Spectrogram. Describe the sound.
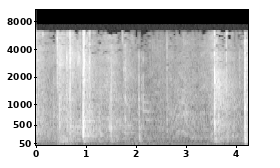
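A suitcase being opened, with a few soft knocks and clunks spread irregularly over a low background, the last two sharper and louder.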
